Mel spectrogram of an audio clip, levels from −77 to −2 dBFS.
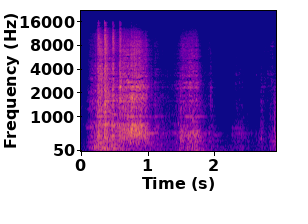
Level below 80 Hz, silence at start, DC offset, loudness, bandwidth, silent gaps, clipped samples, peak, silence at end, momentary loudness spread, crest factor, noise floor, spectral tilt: -58 dBFS; 0.1 s; under 0.1%; -28 LUFS; 16 kHz; none; under 0.1%; -8 dBFS; 0 s; 19 LU; 24 dB; -59 dBFS; -1.5 dB/octave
